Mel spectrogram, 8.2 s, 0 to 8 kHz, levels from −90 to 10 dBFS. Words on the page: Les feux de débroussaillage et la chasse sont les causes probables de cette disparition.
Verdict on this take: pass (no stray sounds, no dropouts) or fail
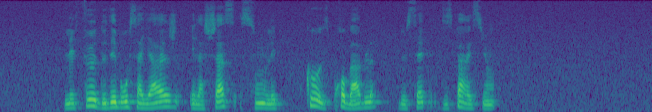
pass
